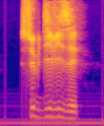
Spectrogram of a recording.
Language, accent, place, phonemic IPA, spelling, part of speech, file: French, France, Lyon, /syb.di.vi.ze/, subdiviser, verb, LL-Q150 (fra)-subdiviser.wav
- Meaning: to subdivide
